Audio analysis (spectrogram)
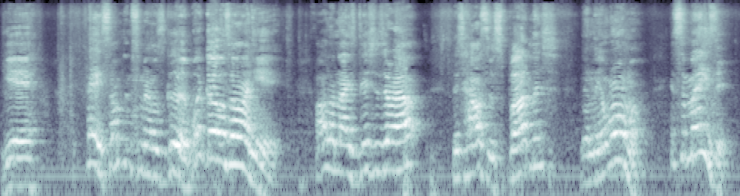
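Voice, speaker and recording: A man's voice: sits high, sing-song, measured pace, sharp tone, full character voice. A man acting an exasperated, teasing suburban husband in a 1950s-style radio sitcom, sarcastic and emphatic. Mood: cheerful, curious. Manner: sarcastic, emphatic, repeats words for effect. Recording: roomy, distant, noisy home recording.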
